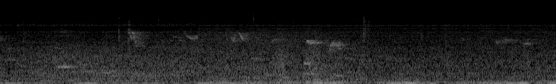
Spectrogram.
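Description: Outdoor background with scattered short bird chirps, about half a dozen, over a steady hiss and low rumble.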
